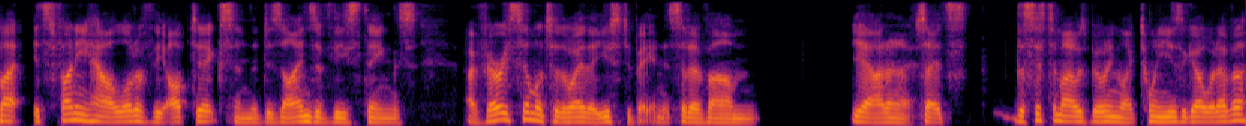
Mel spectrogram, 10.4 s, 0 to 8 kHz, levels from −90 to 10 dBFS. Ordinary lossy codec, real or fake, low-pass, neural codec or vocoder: AAC, 48 kbps; real; 7.2 kHz; none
